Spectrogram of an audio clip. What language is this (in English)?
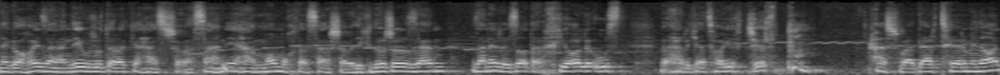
Persian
